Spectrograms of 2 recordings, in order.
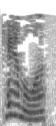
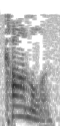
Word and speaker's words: Kamala: Not Kamala, Kamala.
